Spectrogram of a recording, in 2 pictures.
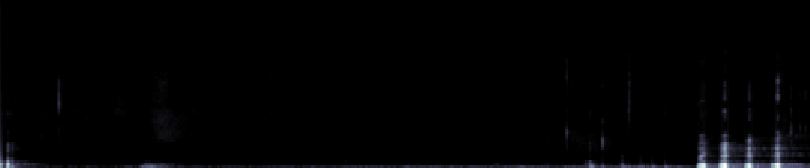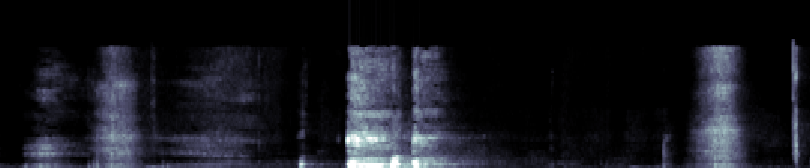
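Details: Adult home sick with flu, taking Theraflu, in a quiet room: a quick run of short coughs, then louder harsh bursts and a final cough; repeated cough.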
